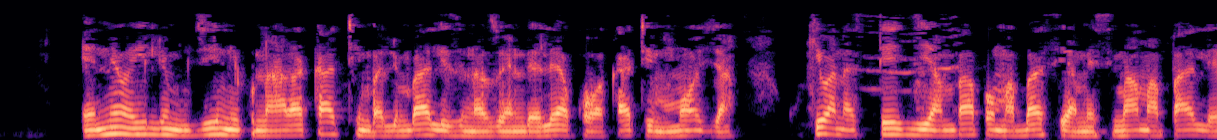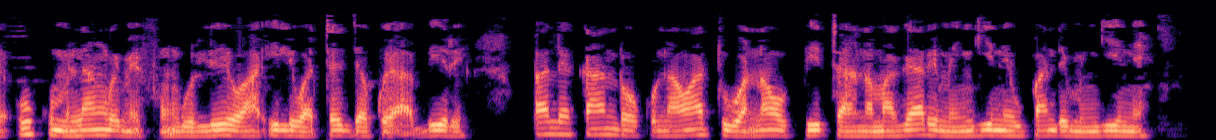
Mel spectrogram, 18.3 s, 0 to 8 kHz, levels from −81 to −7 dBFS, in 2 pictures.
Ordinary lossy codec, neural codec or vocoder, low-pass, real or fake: MP3, 24 kbps; none; 7.2 kHz; real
